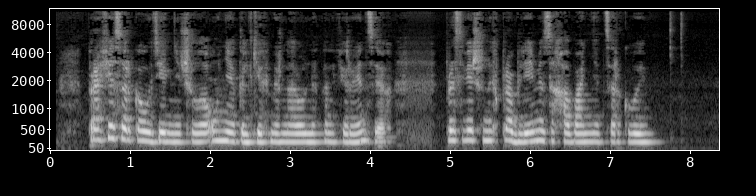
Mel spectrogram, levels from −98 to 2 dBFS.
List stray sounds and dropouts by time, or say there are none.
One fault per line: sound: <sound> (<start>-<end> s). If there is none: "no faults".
no faults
